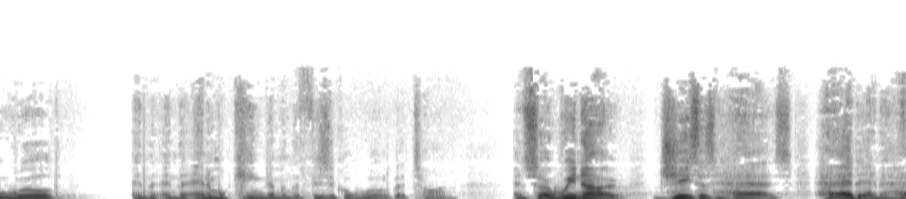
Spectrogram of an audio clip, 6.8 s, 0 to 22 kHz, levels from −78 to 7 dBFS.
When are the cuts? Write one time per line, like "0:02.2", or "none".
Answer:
none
